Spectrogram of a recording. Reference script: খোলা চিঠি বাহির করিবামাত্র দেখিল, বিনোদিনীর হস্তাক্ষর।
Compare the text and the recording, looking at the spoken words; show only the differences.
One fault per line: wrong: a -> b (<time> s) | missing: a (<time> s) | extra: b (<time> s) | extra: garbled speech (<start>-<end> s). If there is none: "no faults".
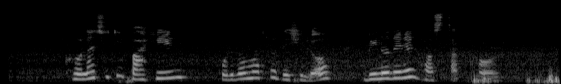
no faults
